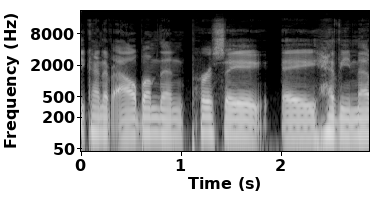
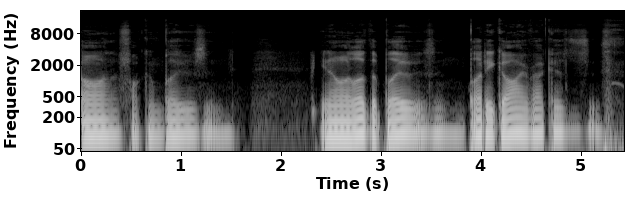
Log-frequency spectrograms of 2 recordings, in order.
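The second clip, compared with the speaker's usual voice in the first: soft, hushed low talker, barely raised voice; 7 dB quieter than usual. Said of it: "low talker".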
